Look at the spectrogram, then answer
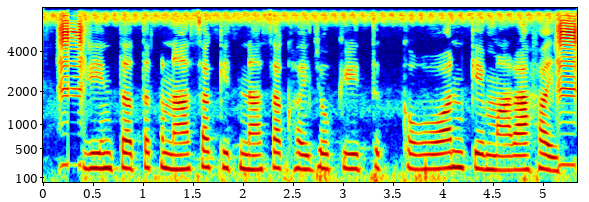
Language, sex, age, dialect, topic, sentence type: Magahi, female, 31-35, Western, agriculture, statement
